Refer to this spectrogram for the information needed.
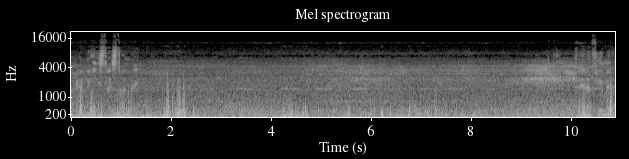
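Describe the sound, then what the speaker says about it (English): A Boeing 737 airliner on the Sydney to Melbourne route lands on an east-west runway, heard as a steady, rumbling jet roar with wind buffeting the microphone while a person talks over it. "Flight coming in from the east-west runway is going to be a Sydney to Melbourne flight"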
